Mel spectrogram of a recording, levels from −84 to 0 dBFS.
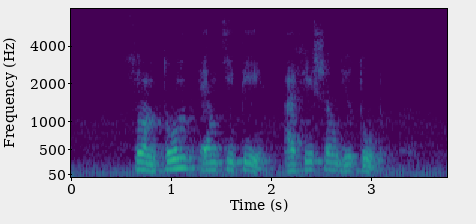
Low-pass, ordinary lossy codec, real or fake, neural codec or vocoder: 7.2 kHz; MP3, 64 kbps; real; none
